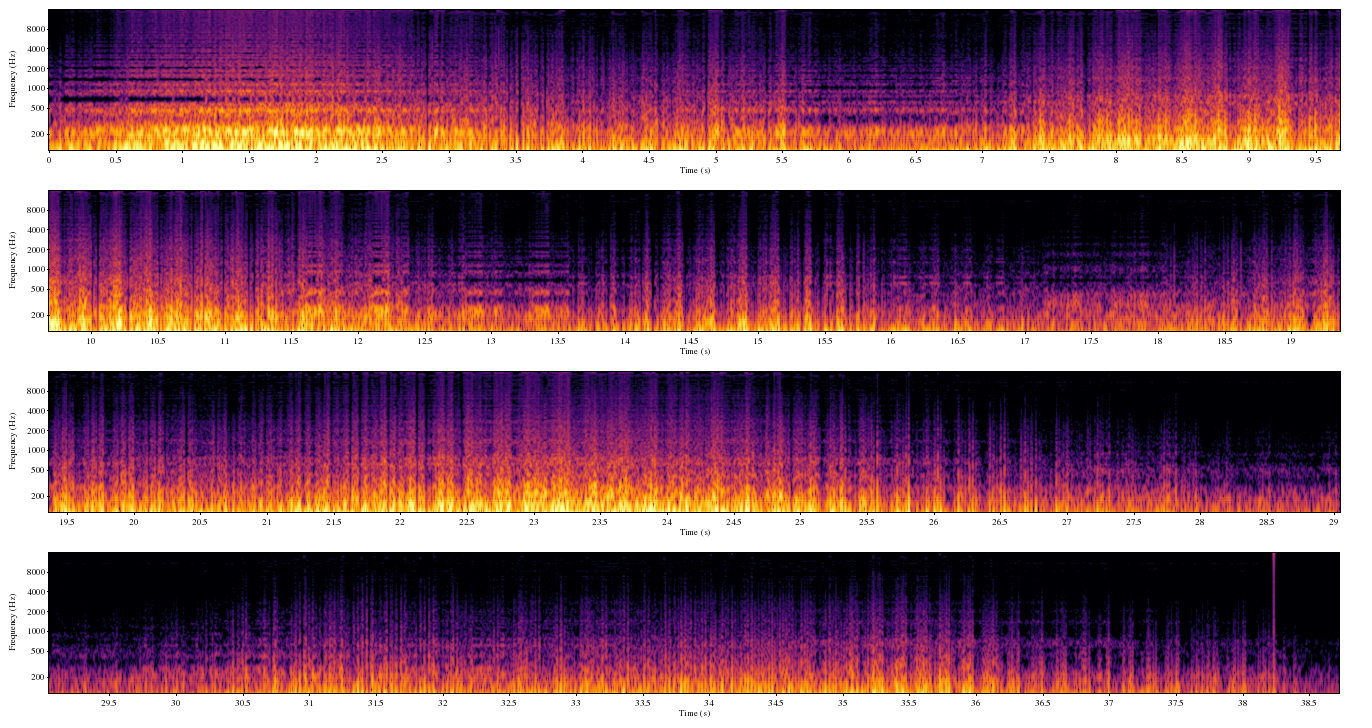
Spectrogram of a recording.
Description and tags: This sound is a UFO sound effect created from a waveform generator(can't remember which program I used). Nothing was thought out, sound was manipulated by ear. However, if you decide to use this in a movie, video or podcast send me a note, thx.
